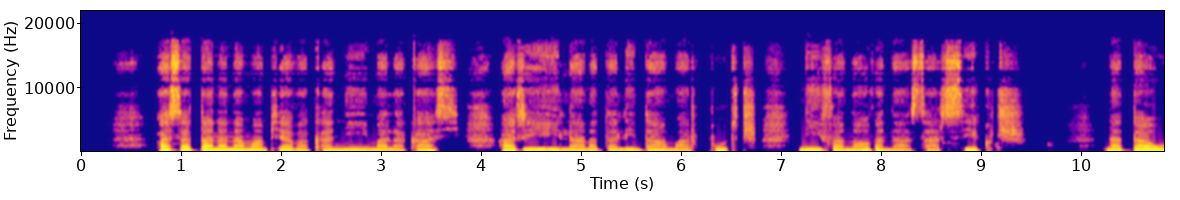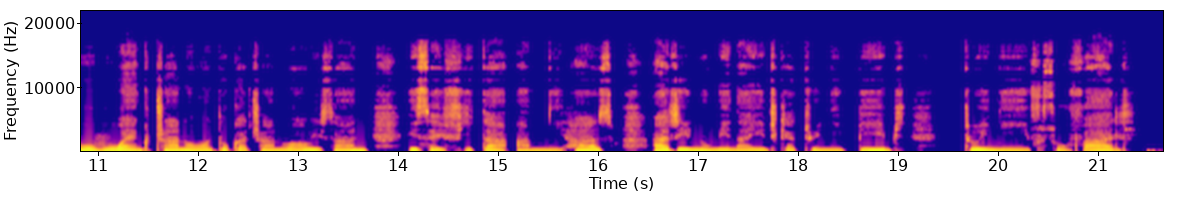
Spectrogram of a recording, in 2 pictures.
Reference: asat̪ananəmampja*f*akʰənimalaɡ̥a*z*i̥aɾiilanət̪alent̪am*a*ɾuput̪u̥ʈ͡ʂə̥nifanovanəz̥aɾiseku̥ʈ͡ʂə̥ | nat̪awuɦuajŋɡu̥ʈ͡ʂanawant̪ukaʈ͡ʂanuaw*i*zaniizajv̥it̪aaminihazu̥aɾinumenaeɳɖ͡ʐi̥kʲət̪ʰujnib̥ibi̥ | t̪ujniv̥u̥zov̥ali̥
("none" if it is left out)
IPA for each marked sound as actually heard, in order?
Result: v, s, a, i

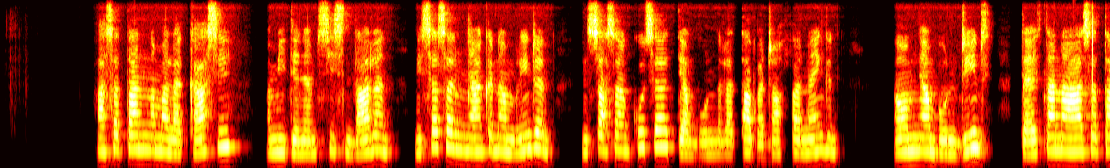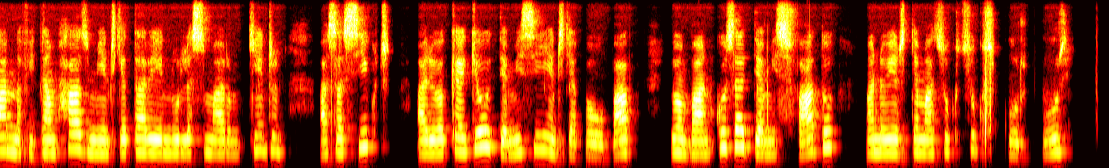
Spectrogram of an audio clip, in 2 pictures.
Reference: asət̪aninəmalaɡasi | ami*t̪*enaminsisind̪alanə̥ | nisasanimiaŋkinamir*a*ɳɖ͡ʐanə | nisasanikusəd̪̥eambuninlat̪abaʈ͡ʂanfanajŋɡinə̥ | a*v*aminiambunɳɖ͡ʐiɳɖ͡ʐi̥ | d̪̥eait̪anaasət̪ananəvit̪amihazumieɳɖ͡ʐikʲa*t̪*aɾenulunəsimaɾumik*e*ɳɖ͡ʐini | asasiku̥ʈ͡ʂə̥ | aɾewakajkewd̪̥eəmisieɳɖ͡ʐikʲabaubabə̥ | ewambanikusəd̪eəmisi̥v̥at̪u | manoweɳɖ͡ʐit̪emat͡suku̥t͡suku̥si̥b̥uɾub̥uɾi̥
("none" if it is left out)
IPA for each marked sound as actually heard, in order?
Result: d̪, i, w, t̪, e

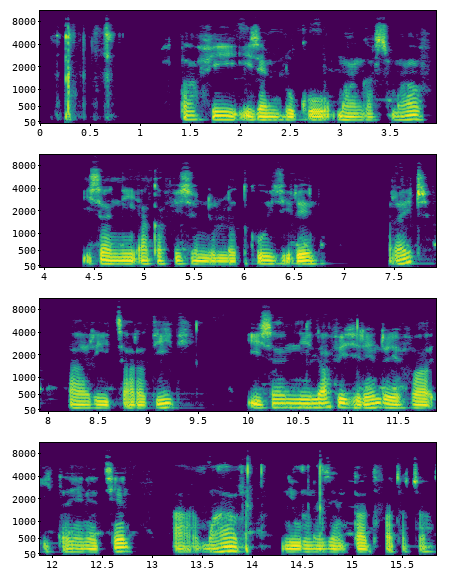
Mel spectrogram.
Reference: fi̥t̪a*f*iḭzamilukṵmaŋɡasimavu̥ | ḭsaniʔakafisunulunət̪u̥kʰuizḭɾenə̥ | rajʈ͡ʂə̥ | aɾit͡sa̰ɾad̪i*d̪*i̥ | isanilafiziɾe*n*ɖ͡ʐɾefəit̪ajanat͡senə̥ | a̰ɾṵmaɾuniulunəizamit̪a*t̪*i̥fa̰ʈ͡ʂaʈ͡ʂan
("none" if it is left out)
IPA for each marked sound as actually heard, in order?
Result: f, d̪, n, d̪

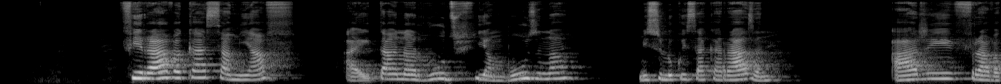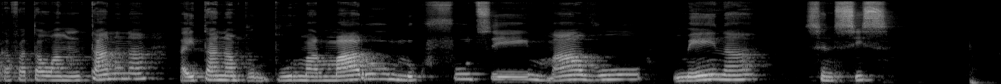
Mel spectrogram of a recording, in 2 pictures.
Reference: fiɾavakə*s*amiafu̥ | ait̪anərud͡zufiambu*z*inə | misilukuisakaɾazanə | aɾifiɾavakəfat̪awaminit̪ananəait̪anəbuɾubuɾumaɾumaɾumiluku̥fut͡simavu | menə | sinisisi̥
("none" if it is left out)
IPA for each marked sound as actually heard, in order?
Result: s, z

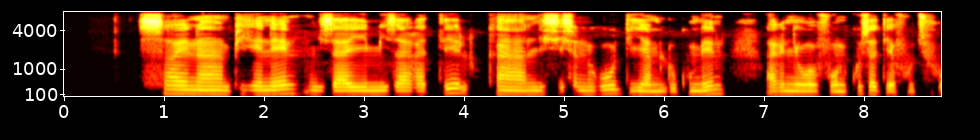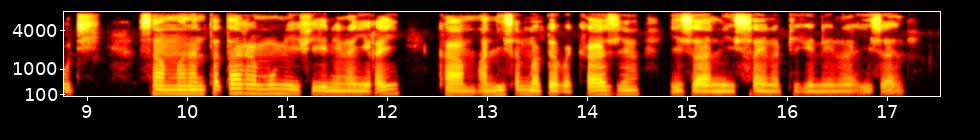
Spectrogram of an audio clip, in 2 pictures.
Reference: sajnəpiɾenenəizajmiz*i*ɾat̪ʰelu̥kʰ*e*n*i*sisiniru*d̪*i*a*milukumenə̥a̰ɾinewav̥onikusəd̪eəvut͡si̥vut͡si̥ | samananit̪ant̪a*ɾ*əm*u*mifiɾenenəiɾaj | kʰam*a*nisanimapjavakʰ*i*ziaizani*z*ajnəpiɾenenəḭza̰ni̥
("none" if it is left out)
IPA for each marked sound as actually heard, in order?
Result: a, a, i, d̪, a, ɾ, u, a, a, s

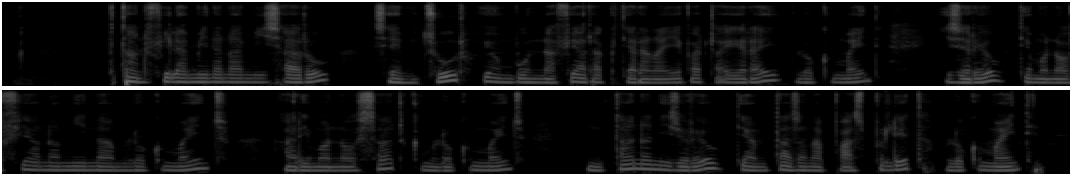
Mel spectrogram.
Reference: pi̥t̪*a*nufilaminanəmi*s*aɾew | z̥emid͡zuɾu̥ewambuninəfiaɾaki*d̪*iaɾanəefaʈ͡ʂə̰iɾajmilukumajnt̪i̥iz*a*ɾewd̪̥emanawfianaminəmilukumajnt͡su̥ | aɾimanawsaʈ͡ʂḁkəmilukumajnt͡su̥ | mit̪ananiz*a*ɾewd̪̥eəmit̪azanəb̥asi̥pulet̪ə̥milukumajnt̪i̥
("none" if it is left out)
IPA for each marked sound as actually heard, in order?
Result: a, s, d̪, i, i

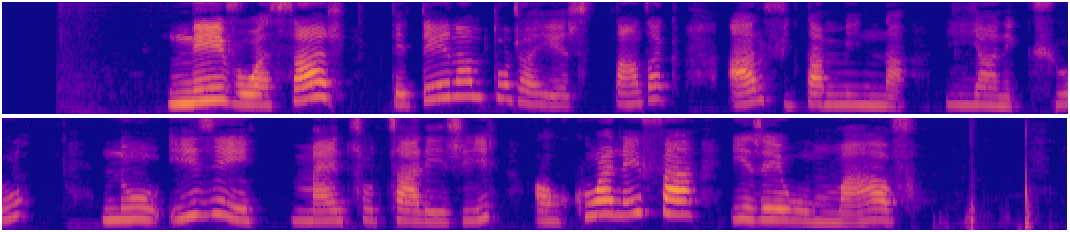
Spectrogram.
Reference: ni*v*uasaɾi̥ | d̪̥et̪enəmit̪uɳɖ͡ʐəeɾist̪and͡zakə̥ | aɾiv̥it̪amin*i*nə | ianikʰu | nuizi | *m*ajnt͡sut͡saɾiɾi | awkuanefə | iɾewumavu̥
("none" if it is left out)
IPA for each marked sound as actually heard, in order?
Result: v, i, m

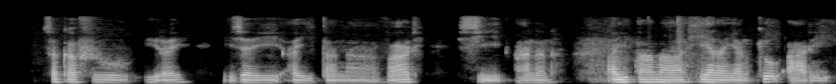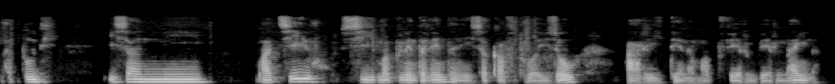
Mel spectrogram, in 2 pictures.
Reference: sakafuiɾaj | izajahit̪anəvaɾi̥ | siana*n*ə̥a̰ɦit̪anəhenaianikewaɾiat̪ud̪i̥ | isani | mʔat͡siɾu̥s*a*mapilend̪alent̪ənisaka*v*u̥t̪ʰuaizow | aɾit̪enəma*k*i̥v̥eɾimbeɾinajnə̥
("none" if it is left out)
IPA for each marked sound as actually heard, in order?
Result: n, i, f, p

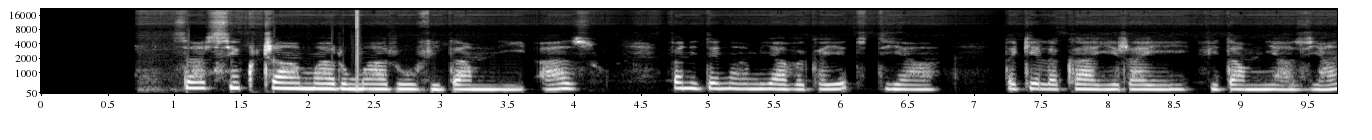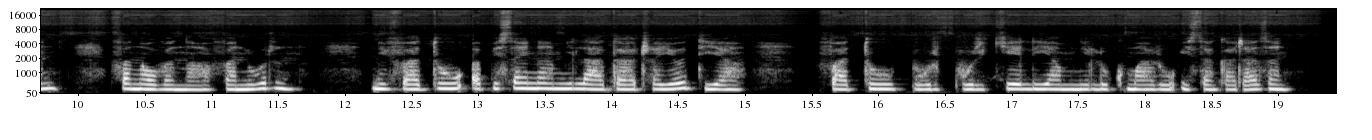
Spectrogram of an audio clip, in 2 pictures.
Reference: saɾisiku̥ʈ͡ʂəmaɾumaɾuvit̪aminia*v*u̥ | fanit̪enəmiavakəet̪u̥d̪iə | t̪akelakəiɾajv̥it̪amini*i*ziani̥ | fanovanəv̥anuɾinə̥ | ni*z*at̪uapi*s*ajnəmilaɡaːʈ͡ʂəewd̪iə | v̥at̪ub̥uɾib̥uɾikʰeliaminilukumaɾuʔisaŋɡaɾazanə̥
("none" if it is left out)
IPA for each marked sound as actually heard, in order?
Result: z, a, v, s

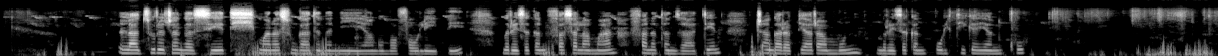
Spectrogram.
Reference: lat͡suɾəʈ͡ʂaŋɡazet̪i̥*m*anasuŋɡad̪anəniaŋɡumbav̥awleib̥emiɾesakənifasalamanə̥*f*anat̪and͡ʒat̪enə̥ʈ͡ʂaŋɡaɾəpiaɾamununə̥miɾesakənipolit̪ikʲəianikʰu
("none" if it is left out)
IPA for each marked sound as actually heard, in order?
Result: m, f

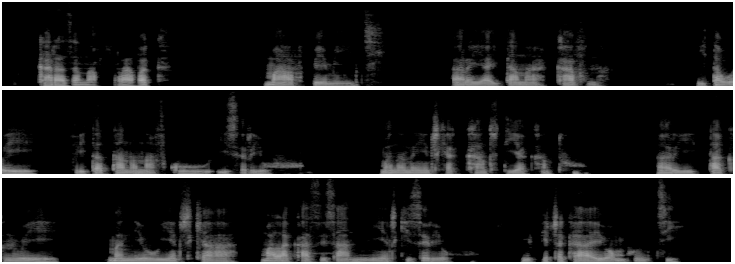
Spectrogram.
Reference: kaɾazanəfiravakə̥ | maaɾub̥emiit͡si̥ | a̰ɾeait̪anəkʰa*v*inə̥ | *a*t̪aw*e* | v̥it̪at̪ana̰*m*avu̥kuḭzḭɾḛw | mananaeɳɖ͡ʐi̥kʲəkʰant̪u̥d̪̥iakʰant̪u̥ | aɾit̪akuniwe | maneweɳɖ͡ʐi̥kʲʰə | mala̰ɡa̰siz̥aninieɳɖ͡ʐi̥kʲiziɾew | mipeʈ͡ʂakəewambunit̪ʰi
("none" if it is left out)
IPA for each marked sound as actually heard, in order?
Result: v, i, e, n

